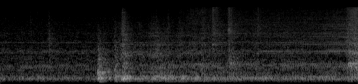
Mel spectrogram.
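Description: A plastic juicer part clunks into place.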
